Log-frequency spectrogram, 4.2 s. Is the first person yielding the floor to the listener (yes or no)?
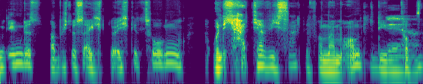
no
